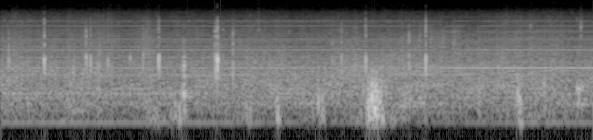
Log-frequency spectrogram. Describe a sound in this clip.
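Dry plant stalks click and rustle as they are handled.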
